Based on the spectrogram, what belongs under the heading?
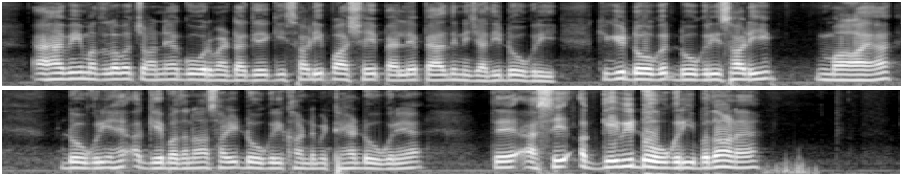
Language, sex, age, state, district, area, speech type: Dogri, male, 18-30, Jammu and Kashmir, Samba, rural, spontaneous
